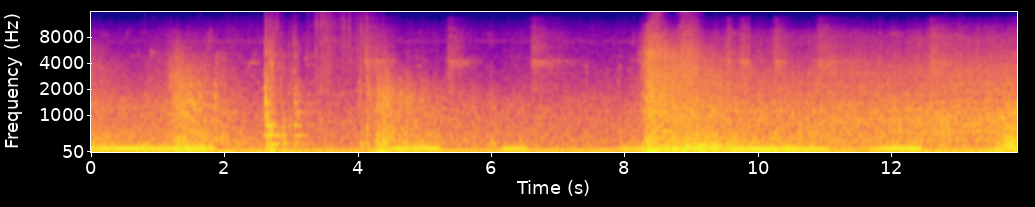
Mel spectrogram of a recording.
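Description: A sports car engine rumbles low and revs up and down in short bursts.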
